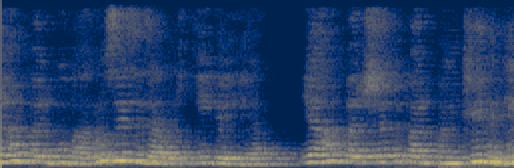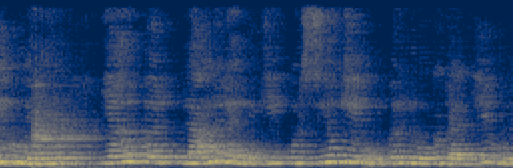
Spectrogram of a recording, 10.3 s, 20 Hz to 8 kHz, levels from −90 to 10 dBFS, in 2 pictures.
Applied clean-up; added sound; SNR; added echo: neural separator model SepFormer DNS4.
